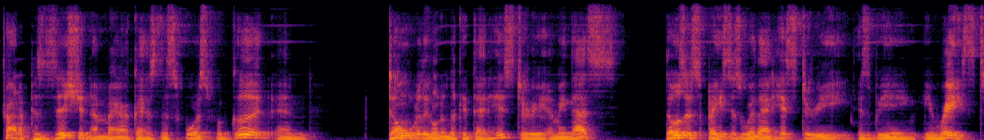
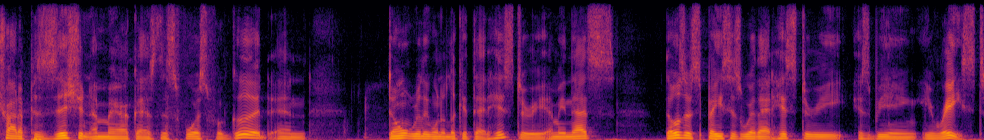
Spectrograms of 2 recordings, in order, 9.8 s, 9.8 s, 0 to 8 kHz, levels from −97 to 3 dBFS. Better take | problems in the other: second | noise reduction (neural mask model DeepFilterNet 3)

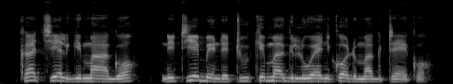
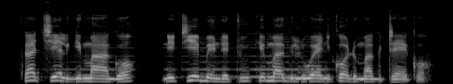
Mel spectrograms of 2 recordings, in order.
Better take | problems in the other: first | noise reduction (neural mask model RNNoise)

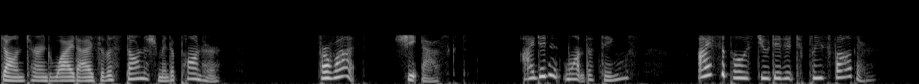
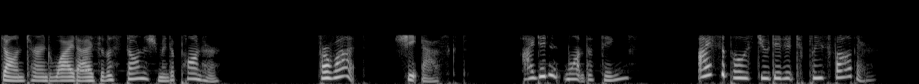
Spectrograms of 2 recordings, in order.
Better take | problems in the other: first | noise reduction (neural mask model DeepFilterNet 3)

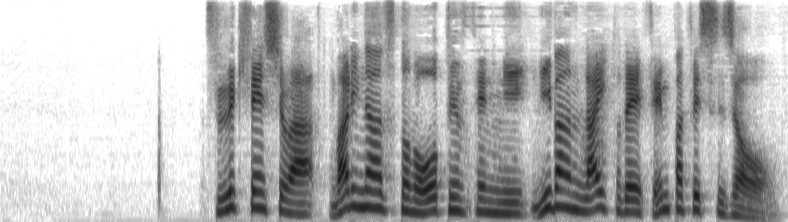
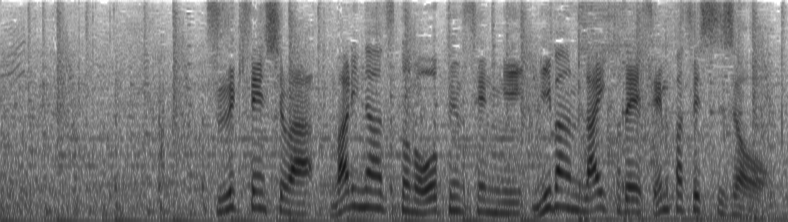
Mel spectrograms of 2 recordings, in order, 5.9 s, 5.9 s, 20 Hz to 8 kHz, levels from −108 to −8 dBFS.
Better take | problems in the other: second | noise reduction (neural mask model DeepFilterNet 3)

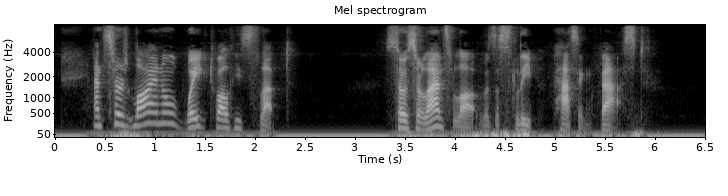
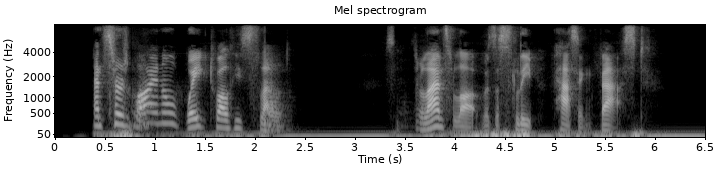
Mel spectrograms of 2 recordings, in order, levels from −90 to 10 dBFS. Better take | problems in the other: first | noise reduction (neural mask model DeepFilterNet 3)

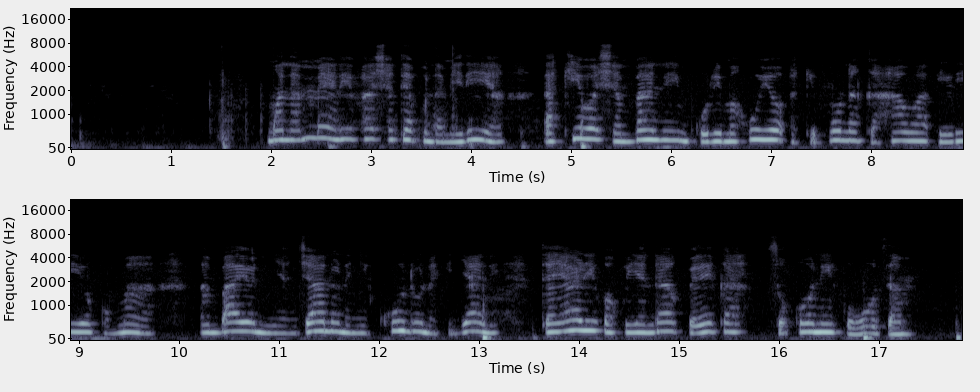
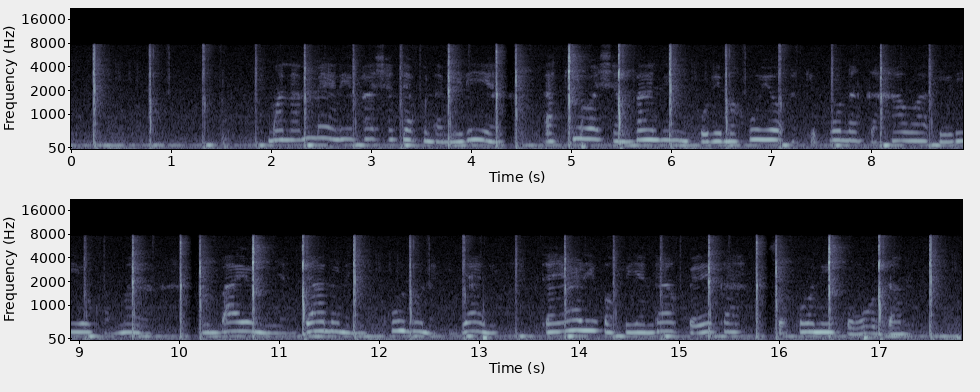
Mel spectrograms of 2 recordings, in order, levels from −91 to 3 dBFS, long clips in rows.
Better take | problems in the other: first | background sound (Hands); 1 dB below the speech

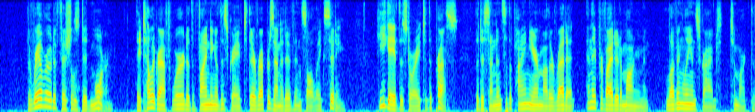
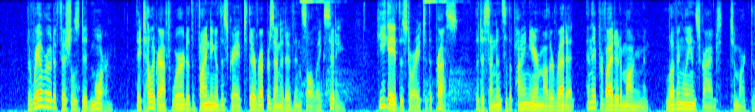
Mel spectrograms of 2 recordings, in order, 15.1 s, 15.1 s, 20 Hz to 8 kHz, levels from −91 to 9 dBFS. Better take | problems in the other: first | background sound (Squeak); 13 dB below the speech

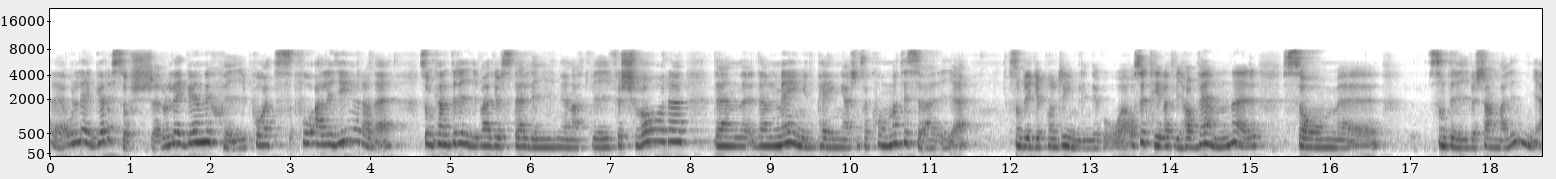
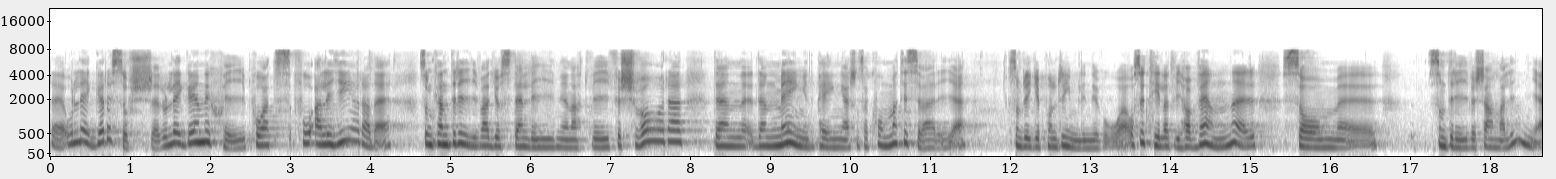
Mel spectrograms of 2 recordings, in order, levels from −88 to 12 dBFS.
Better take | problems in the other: second | room echo; dies away in 0.4 s

